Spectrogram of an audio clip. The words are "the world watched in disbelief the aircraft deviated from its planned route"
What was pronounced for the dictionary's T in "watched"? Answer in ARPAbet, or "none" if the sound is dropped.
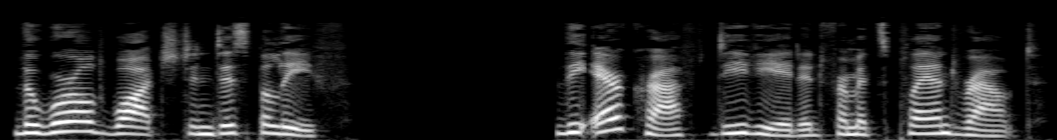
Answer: T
